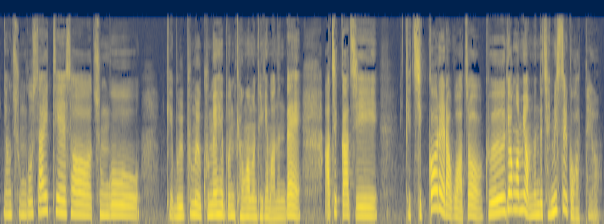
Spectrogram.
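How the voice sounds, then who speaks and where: A woman's voice: on the low side, normal speed, dry recording. A young woman hosting a radio show, reading listener messages and chatting about them. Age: young adult. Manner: chatty, warm reactions to listener texts. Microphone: studio mic.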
